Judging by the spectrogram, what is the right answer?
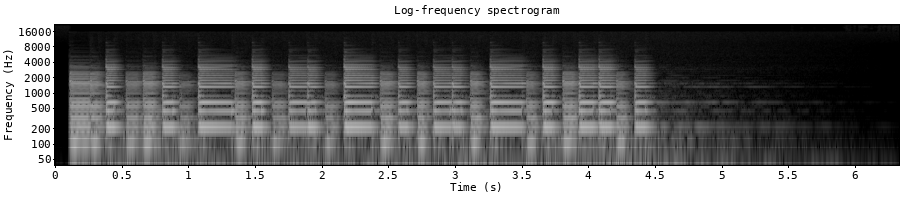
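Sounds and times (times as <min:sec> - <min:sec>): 
keyboard: 0:00.1 - 0:05.5.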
